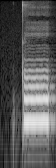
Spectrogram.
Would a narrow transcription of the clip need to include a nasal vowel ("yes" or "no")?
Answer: yes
